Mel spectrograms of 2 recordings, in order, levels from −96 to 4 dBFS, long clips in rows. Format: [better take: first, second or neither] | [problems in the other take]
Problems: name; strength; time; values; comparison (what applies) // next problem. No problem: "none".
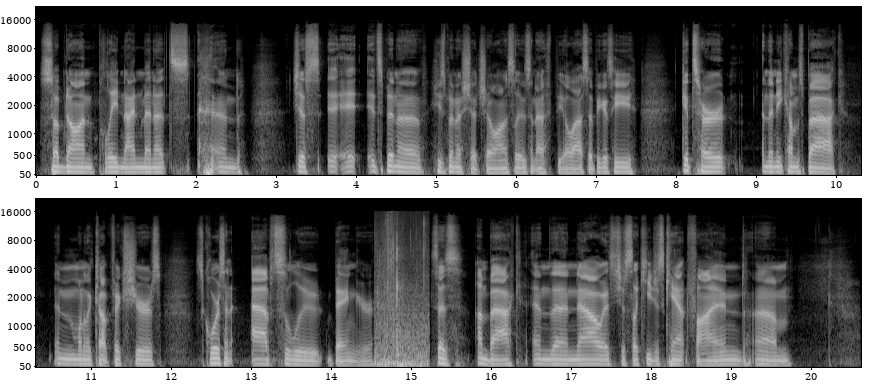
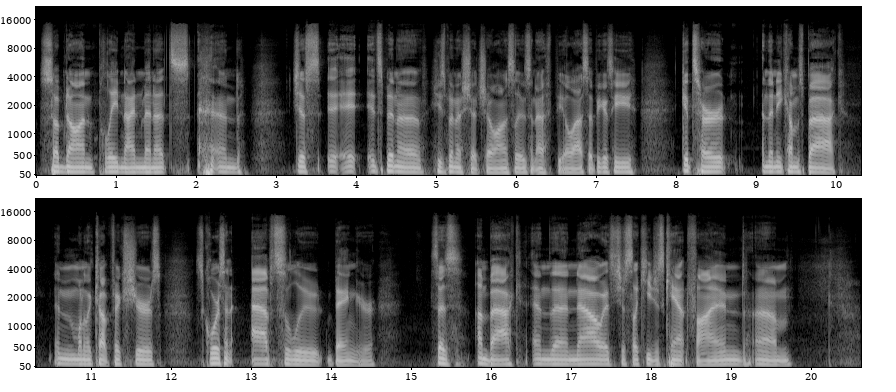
second | footsteps; noticeable; at 15 s; peak 1 dB below the speech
